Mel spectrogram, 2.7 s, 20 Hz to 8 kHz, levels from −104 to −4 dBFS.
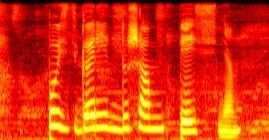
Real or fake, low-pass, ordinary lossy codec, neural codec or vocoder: real; 7.2 kHz; none; none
